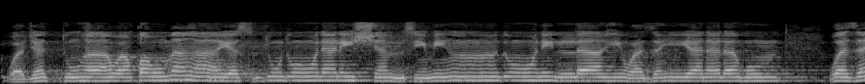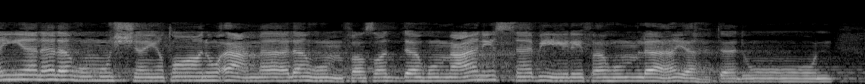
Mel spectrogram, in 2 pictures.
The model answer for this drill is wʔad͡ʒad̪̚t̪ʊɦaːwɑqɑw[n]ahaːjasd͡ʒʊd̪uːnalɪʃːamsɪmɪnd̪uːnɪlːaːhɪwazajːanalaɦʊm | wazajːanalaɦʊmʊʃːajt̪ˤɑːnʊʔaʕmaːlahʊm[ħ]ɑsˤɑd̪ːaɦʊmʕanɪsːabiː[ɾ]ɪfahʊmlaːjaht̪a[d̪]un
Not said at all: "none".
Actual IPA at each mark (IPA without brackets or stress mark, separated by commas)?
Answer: m, f, l, d̪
